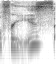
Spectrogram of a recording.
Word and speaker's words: Freas: It's spelled F-R-E-A-S. – Okay. – Which I kind of wish it was spelled like the like to freeze.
